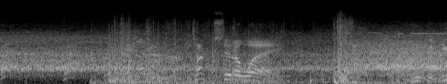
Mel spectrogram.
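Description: Football players' pads crash together in a tackle.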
